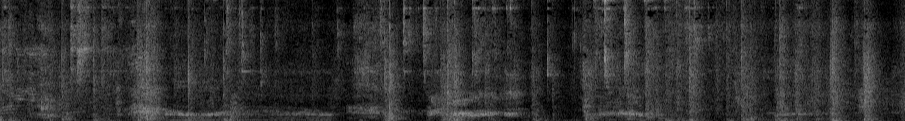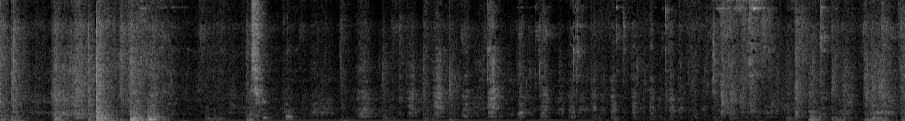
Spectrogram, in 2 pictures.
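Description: Dog paws scrabble and tap on a wooden floor.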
